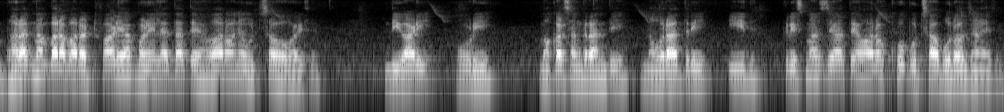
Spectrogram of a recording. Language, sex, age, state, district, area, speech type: Gujarati, male, 18-30, Gujarat, Anand, urban, spontaneous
